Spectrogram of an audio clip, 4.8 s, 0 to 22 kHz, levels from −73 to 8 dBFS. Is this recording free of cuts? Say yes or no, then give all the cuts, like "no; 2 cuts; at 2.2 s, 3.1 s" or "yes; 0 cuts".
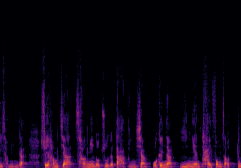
no; 1 cut; at 3.0 s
